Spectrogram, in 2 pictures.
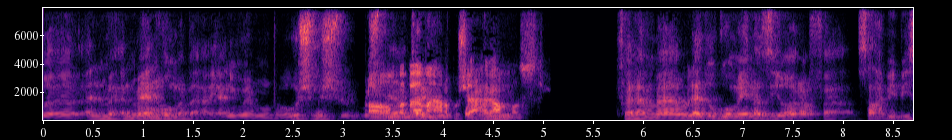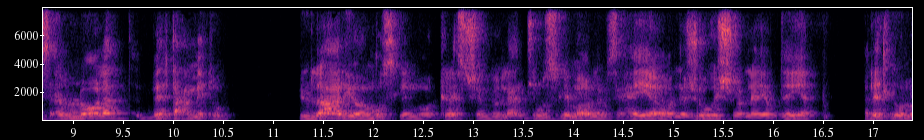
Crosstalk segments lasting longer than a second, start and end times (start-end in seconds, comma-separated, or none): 3.3-4.8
